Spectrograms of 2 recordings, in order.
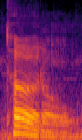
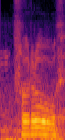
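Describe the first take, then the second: First: It is said with two syllables, 'thur-oh'. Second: It is squeezed into one syllable, like 'through'. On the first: The speaker calls it right. "I think it's thorough, right?" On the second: The speaker calls it wrong. "I used to say it like through, but that's definitely not right"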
